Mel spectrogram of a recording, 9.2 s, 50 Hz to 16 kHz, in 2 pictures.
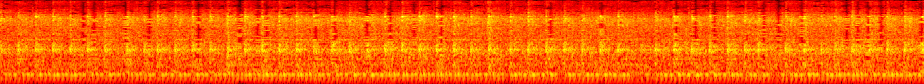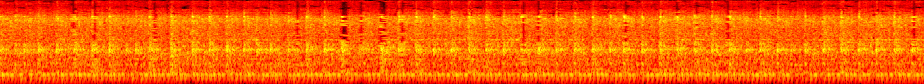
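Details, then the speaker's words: Craftsman (MTD) B2000 25cc two-stroke blower after carb clean, carb kit and trigger modification for full throttle travel ("won't stay running" fixed); warming up, a steady, even high buzz with no surging, idle settling around 2700 rpm; normal idle. "settling down now to about 2700."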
